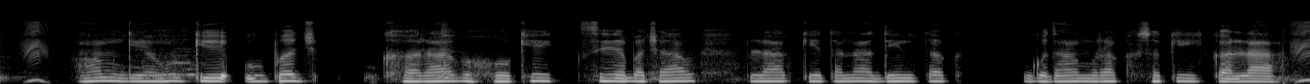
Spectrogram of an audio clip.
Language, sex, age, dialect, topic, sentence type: Bhojpuri, male, 18-24, Southern / Standard, agriculture, question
